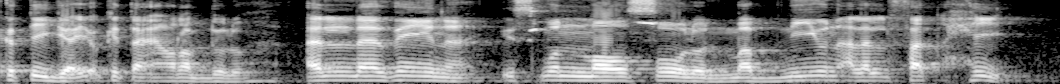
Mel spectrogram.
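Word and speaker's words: الَّذِينَ: Karena itu dibacanya alladzina. Kita tidak baca alladzinu enggak ada alladzini selalu na mabni tetap dalam harakat ini.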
